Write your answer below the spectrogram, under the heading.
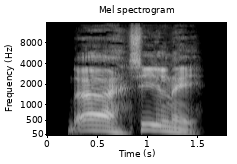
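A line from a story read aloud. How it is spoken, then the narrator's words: Dejected voice. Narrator (Russian): упавшим голосом ответил он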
